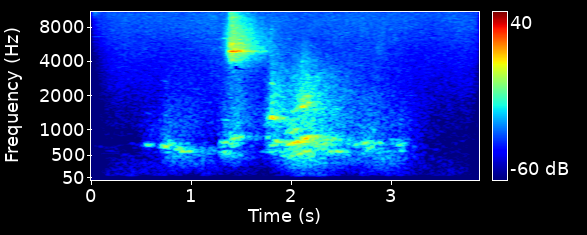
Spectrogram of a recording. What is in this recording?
21390 todd-bates come-back Isolated
anomaly, evp, ghost, paranormal, real, scary, voices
